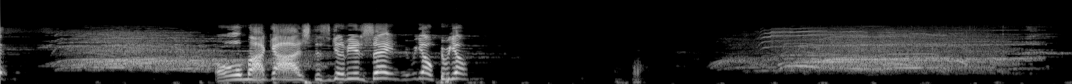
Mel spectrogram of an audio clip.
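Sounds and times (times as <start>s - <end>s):
speech: 2.2s - 4.8s
audience applause: 7.6s - 10.6s.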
